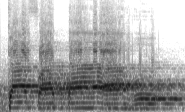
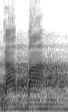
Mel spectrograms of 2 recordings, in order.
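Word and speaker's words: كفتاه: malam apa keutamaannya sama-sama Ikuti saya kafatahu kafatahu bukan kaapa Fa kafatahuah maka orang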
